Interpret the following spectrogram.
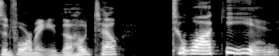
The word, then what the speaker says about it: Tawaki: A lot of folks gathered, a lot of excitement with pronounce it for me, the hotel. Tawaki Inn. Tawaki Inn.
